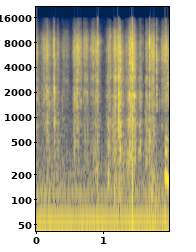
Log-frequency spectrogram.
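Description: Cardstock rustling and scraping against a handheld flower-shaped craft punch as the sheet is slid in and lined up, with many light clicks and taps.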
